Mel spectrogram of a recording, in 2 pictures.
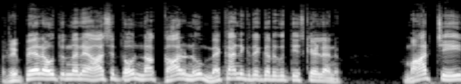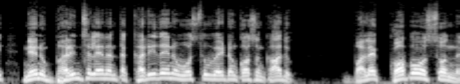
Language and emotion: Telugu, angry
